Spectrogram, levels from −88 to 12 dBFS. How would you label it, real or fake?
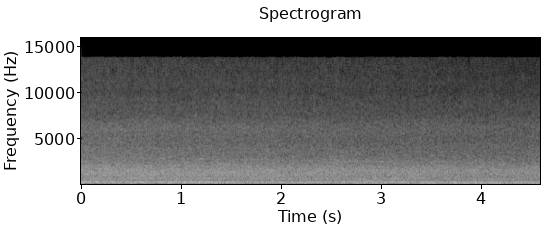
fake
